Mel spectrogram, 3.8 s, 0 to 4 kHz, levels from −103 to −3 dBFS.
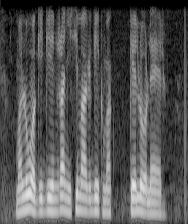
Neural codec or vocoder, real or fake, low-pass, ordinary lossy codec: none; real; 3.6 kHz; none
